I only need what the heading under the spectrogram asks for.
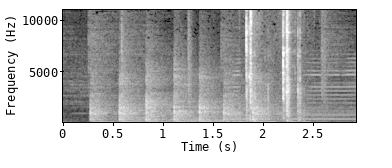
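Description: A door being opened: a rapid series of solid thuds and wooden knocks, then a couple of sharper latch-like clicks and rattles near the end, with no voices.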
